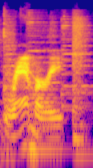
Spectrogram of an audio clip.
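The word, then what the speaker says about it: Gramarye: all the AJ fans like okay so it's pronounced grammar yep gram that's interesting okay so there we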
